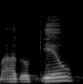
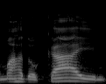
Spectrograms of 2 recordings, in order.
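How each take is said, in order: First: The name ends with an 'eu' sound. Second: The name ends with an 'ai' sound. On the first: This is the form the speaker chooses to use. "eu vou usar essa, essa pronúncia" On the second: This is the form some other people use. "alguns vão usar outra pronúncia"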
